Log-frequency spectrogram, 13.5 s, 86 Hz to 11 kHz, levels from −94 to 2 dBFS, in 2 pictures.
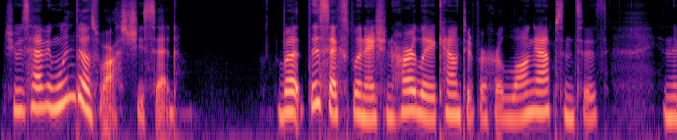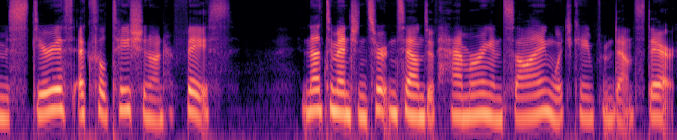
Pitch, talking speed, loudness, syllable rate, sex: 220 Hz, 165 wpm, -20 LUFS, 5.1 syllables/s, female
